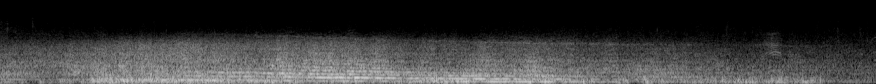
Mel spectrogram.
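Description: Formation of Pilatus PC-9/A turboprop trainers flying past, their propeller drone swelling to its loudest about three to four seconds in. The pitch falls steadily as they pass, and the drone then fades.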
